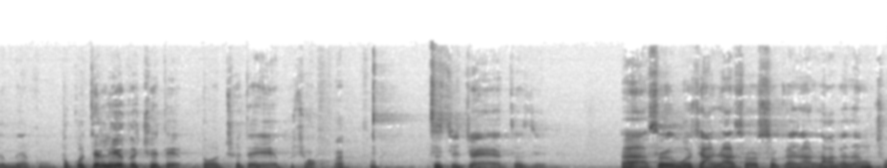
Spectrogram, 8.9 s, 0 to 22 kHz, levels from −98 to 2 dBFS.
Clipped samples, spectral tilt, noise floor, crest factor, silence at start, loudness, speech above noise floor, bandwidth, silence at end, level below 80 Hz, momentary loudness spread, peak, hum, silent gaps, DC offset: under 0.1%; -5.5 dB/octave; -53 dBFS; 20 dB; 0 s; -26 LUFS; 27 dB; 16.5 kHz; 0 s; -56 dBFS; 12 LU; -6 dBFS; none; none; under 0.1%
